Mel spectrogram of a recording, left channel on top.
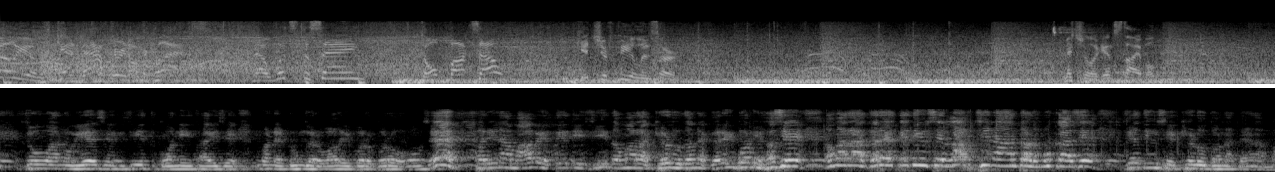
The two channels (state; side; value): different; both; correlation 0.00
